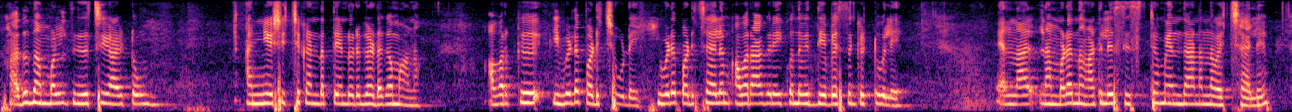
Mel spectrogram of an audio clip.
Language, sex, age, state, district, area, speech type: Malayalam, female, 30-45, Kerala, Kozhikode, rural, spontaneous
